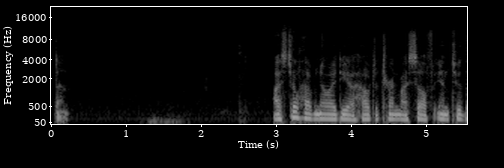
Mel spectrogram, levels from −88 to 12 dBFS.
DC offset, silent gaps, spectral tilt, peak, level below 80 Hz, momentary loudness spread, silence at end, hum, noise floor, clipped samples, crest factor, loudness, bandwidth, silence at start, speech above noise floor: under 0.1%; none; -7.5 dB/octave; -20 dBFS; -66 dBFS; 7 LU; 0 s; 60 Hz at -50 dBFS; -78 dBFS; under 0.1%; 16 dB; -34 LUFS; 10.5 kHz; 0.05 s; 45 dB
